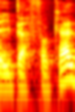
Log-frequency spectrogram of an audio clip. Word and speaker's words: hyperfocal: Donc comme ça se comme ça se prononce en anglais sans le e à hyperfocal bien sûr.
